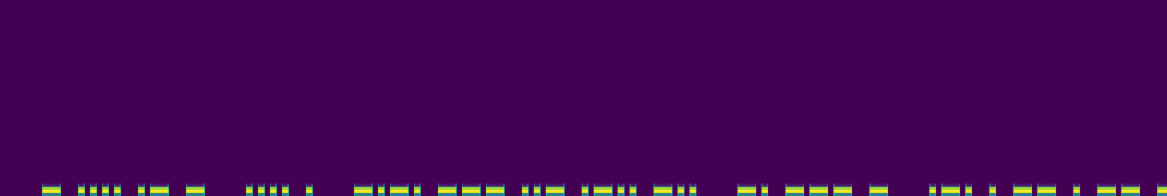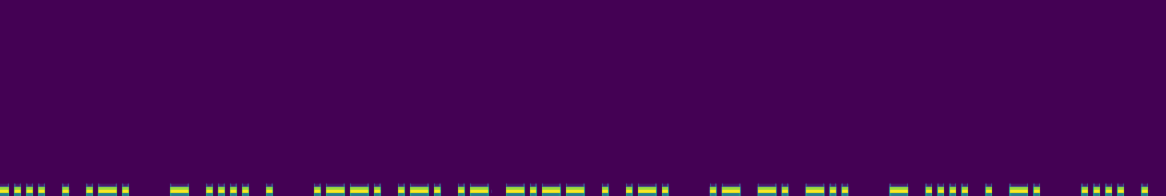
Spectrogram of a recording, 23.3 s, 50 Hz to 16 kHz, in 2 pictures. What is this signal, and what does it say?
Morse code, heard as a keyed tone, about 20 wpm, 600 Hz. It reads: THAT HE COULD NOT REMEMBER THE PRAYER AND THEN HE
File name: the old man and the sea / the old man and the sea part 1 20wpm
